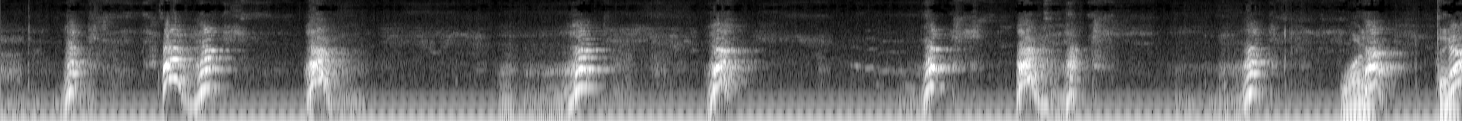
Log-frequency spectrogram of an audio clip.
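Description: Several dogs bark, yip and whimper in short bursts while roughhousing on a farm, close to the listener over a steady low hum, with a voice talking among the barks.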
